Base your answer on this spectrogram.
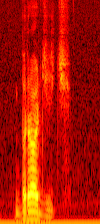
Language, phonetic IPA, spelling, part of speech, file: Polish, [ˈbrɔd͡ʑit͡ɕ], brodzić, verb, Pl-brodzić.ogg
